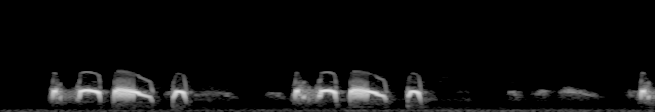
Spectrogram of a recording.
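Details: Spotted dove giving its gáy gọi calling coo: low mellow phrases of four notes, a short coo, a hooded coo, a long falling coo and a clipped end, repeated twice with soft murmurs between, no other sounds.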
